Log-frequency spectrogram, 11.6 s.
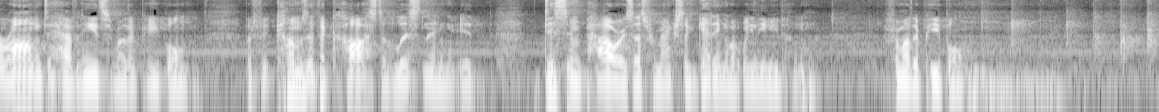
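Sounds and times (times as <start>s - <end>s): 
speech: 0.0s - 8.3s, 8.9s - 10.2s
slow hand clap: 9.8s - 11.5s.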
